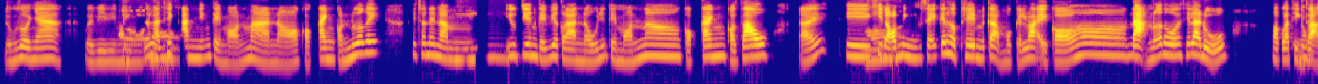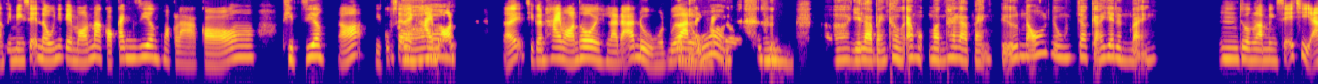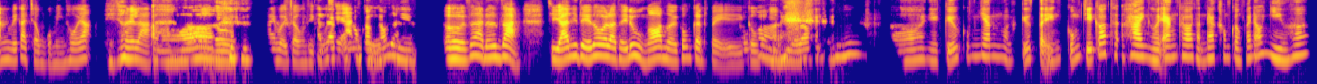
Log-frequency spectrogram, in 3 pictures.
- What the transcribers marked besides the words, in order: tapping; laugh; "luôn" said as "duôn"; laugh; laughing while speaking: "Thế cho nên là"; laugh
- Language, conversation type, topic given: Vietnamese, podcast, Bạn làm thế nào để chuẩn bị một bữa ăn vừa nhanh vừa lành mạnh?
